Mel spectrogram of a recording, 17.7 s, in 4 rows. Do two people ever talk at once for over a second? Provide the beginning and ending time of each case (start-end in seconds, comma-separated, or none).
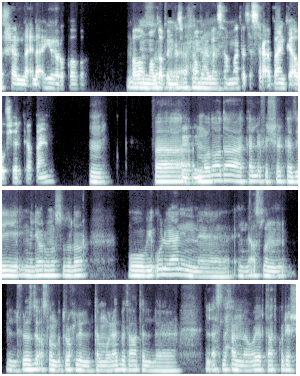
2.0-3.4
